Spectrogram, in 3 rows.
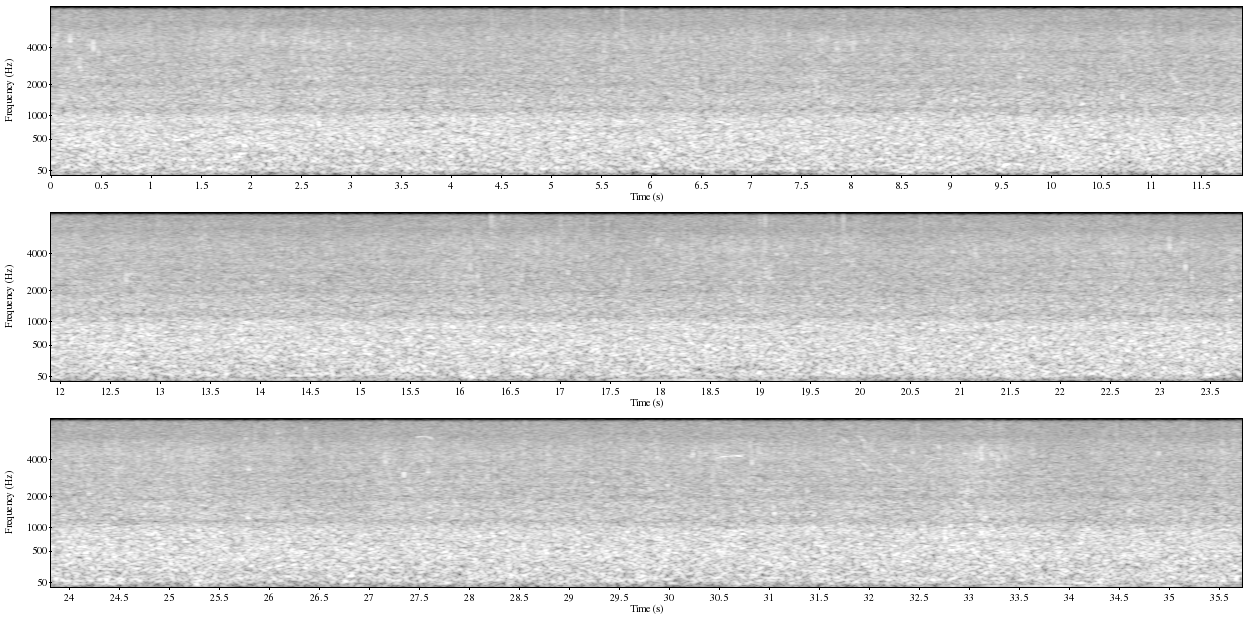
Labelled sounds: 30.5	30.8	Pacific white-sided dolphin, 4.1 to 4.4 kHz

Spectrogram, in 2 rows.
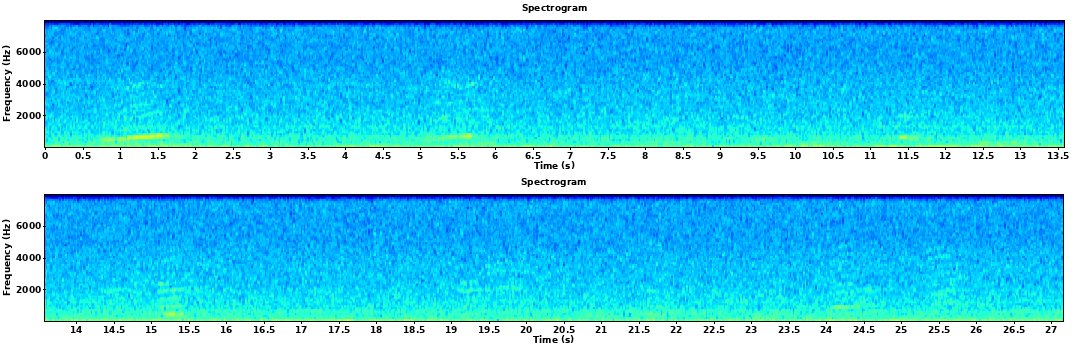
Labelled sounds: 1.4	1.7	humpback whale, 0.80 to 0.93 kHz
15.0	15.5	humpback whale, 0.93 to 2.5 kHz
19.1	19.9	humpback whale, 1.9 to 2.2 kHz
24.1	25.7	humpback whale, 0.80 to 4.3 kHz

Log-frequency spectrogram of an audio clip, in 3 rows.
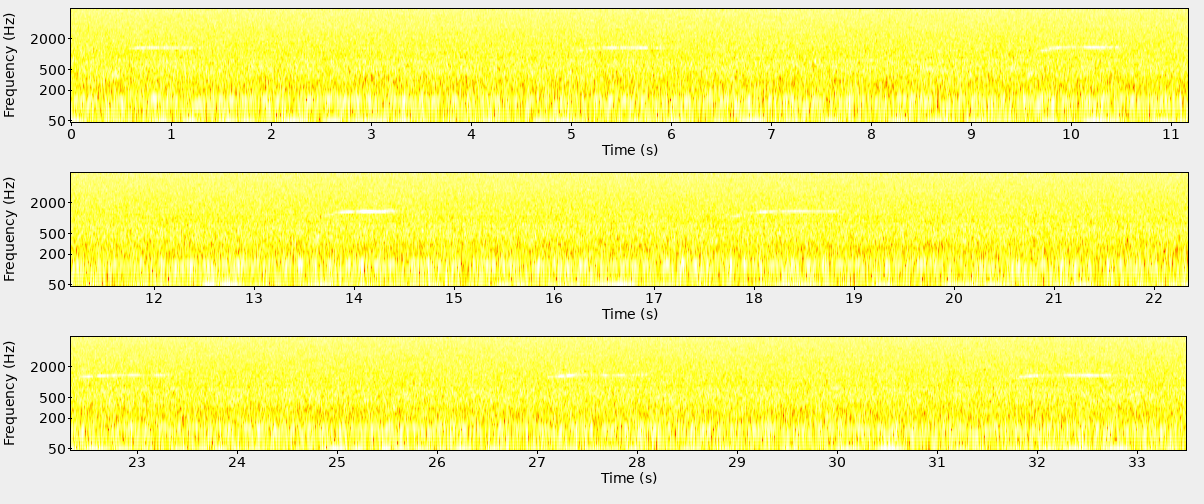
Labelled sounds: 0.6	1.1	humpback whale, 1.3 to 1.4 kHz
5.3	5.8	humpback whale, 1.3 to 1.5 kHz
9.7	10.4	humpback whale, 1.1 to 1.4 kHz
13.7	14.4	humpback whale, 1.1 to 1.5 kHz
18.0	18.6	humpback whale, 1.2 to 1.5 kHz
22.4	23.1	humpback whale, 1.2 to 1.4 kHz
27.1	27.5	humpback whale, 1.2 to 1.5 kHz
31.8	32.8	humpback whale, 1.2 to 1.5 kHz

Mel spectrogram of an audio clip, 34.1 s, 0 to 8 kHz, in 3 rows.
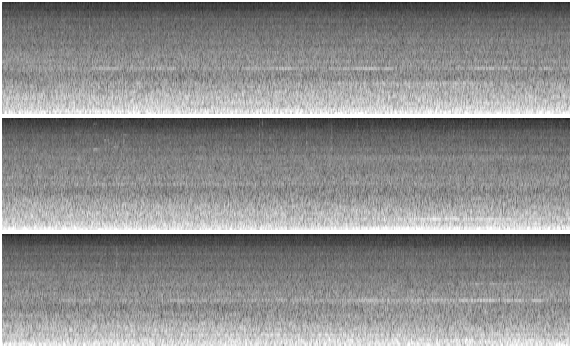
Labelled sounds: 13.1	13.9	killer whale, Bigg's (transient), 3.3 to 5.0 kHz

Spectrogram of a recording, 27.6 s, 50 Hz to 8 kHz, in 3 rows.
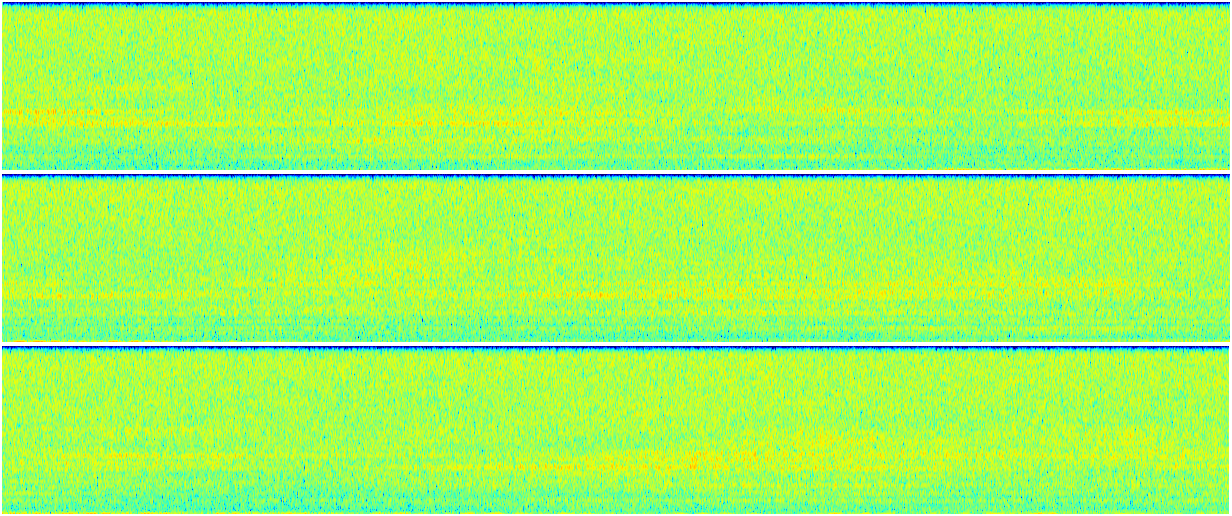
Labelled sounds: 19.2	19.5	vessel noise, 2.7 to 2.9 kHz

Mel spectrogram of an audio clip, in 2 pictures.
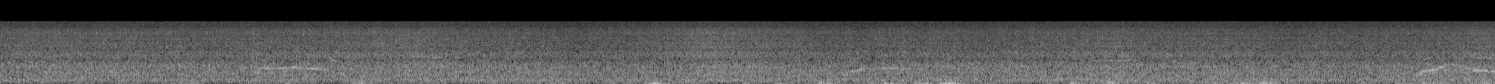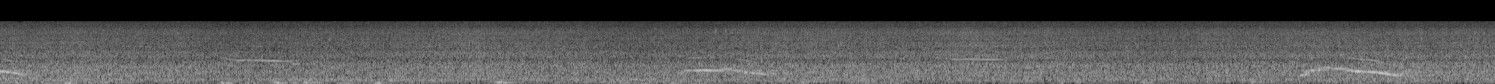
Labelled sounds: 17.2	17.9	humpback whale, 1.1 to 1.3 kHz
24.4	25.0	humpback whale, 1.2 to 1.3 kHz
28.4	28.8	humpback whale, 1.0 to 1.3 kHz

